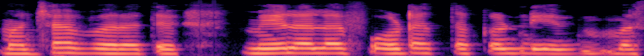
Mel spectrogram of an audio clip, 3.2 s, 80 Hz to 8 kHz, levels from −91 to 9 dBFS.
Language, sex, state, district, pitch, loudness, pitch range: Kannada, male, Karnataka, Shimoga, 240 Hz, -14 LUFS, 225-250 Hz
